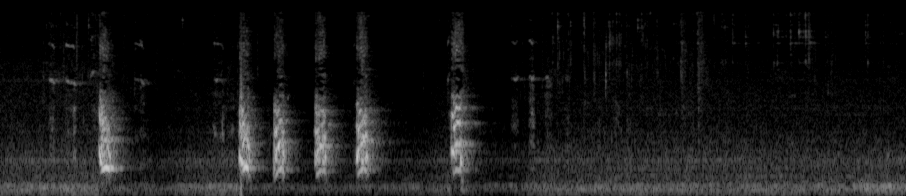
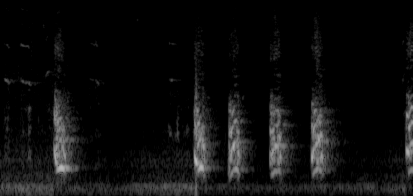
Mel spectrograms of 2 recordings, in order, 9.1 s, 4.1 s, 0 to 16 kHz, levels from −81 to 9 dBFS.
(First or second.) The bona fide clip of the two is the second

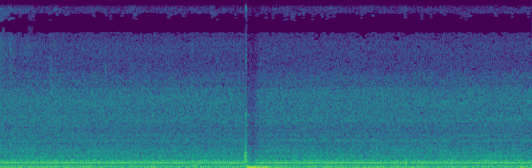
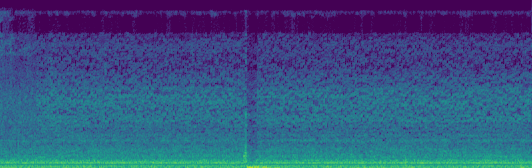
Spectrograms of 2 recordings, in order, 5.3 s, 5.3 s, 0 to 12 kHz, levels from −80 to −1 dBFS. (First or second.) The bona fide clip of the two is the first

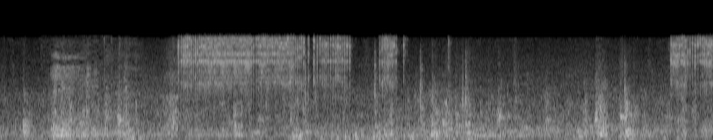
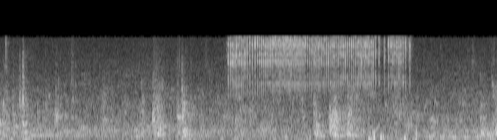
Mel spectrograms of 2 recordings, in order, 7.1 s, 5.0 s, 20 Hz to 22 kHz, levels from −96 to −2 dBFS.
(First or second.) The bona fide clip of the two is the second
